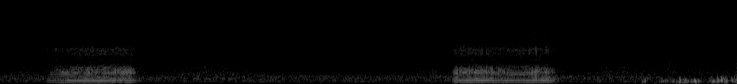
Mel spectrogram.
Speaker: even Lucy's awake because snor so damn loud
